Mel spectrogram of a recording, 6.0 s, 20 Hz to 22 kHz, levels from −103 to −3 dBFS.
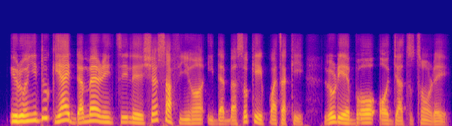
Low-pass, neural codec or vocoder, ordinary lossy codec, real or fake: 7.2 kHz; codec, 16 kHz, about 1 kbps, DyCAST, with the encoder's durations; none; fake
